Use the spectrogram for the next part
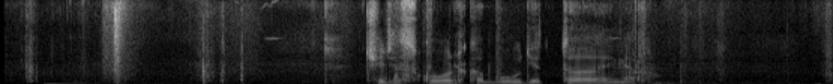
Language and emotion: Russian, sad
